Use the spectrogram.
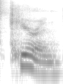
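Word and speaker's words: Ciarán: story um i have is it pronounced saran it's kieran like kieran culkin oh okay yeah it's kieran okay kieran kieran hines for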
